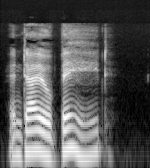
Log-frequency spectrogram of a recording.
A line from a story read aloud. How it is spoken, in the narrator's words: said Jean timidly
